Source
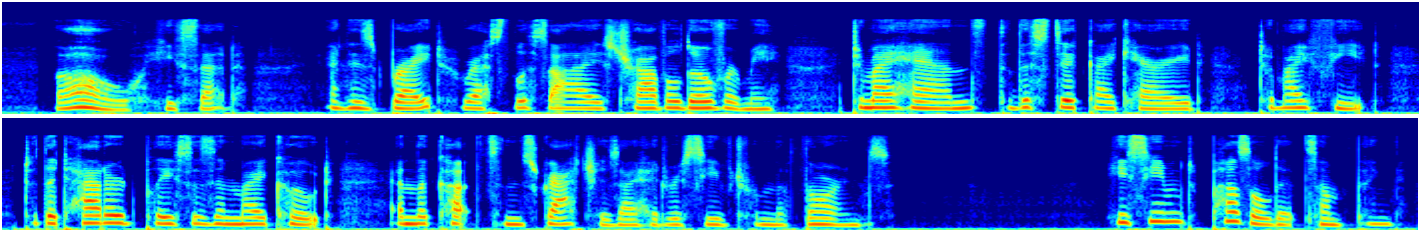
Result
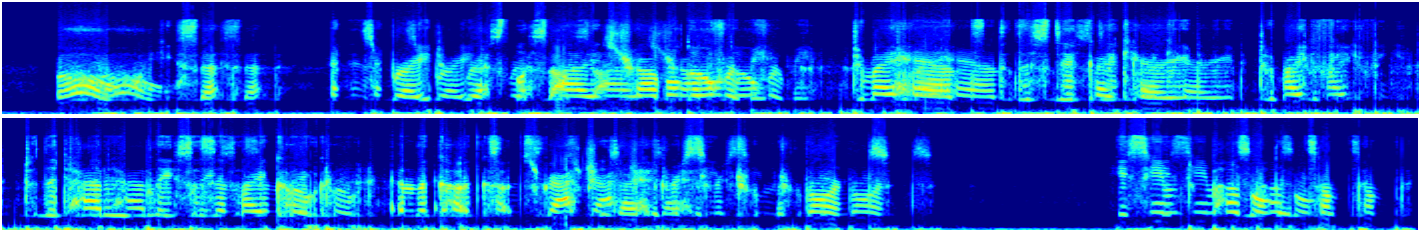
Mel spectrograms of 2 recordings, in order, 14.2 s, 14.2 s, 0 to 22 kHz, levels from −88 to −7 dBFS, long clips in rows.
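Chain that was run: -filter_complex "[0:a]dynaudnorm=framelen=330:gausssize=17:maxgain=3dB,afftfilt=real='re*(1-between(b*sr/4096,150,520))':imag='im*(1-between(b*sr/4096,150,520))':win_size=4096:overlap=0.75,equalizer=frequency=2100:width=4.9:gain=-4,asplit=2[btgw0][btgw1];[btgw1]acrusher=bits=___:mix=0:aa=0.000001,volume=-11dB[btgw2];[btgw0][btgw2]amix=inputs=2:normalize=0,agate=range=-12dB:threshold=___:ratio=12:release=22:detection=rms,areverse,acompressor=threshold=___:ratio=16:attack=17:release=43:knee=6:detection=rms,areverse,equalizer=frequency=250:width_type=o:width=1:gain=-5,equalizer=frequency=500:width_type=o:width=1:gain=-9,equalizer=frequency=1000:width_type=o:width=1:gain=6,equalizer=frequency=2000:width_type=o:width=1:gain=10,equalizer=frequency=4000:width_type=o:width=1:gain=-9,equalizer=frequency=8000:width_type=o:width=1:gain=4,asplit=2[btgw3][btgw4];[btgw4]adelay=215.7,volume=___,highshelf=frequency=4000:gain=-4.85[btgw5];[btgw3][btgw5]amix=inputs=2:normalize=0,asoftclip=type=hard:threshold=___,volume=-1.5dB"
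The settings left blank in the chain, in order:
4, -45dB, -37dB, -6dB, -25dB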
